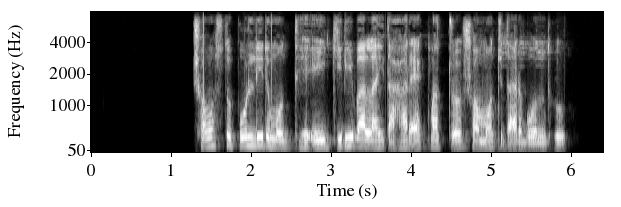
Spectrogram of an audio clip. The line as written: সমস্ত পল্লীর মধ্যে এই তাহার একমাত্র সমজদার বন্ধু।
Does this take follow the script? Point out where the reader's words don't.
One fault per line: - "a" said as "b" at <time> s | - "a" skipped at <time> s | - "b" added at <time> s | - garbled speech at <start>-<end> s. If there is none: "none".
- "গিরিবালাই" added at 3.0 s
